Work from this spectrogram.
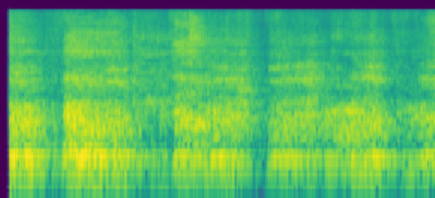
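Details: Labradors playing together, rough play growls; a continuous low, rumbling growl runs through with brief pauses, and a man's voice comments in Russian.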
